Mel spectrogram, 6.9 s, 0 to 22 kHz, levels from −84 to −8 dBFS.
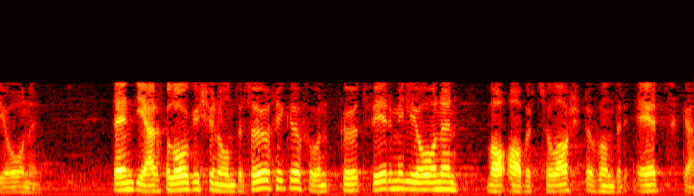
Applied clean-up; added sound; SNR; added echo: none; none; none; none.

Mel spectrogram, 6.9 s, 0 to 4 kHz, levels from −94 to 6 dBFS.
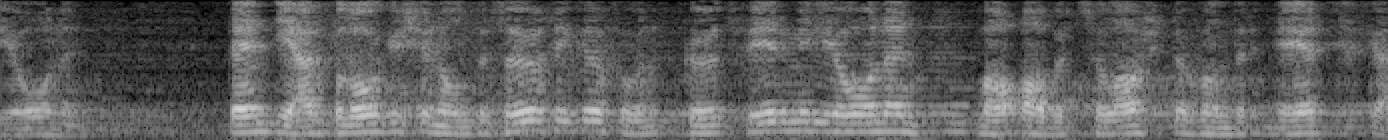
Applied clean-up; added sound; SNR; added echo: none; none; none; reverberation time 1.7 s.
